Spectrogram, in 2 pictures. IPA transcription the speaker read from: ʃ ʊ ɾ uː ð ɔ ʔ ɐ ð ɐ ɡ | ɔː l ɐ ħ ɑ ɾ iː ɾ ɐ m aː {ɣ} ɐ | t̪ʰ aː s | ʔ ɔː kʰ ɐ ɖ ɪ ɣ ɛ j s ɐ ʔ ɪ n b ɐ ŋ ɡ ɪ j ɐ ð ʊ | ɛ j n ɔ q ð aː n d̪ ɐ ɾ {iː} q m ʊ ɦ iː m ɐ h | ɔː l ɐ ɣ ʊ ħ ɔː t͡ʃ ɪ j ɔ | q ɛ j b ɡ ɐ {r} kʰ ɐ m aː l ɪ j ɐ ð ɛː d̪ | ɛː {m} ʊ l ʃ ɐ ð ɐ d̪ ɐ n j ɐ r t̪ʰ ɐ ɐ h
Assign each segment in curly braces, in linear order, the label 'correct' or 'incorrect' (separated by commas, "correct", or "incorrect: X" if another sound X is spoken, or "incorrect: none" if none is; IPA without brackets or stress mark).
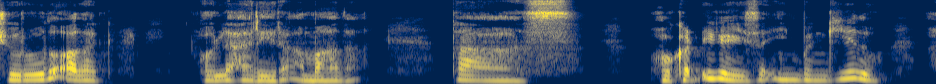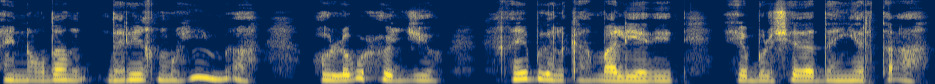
incorrect: ð, correct, incorrect: l, incorrect: b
